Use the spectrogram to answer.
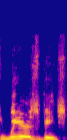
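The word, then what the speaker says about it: Weirs Beach: We It It's We's Beach. Even though it's spelled weird. It's almost like Where is the beach? Where's Beach?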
